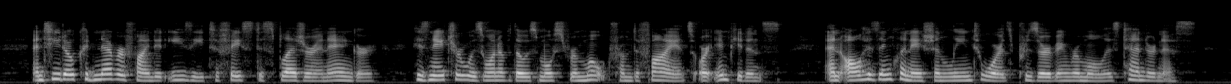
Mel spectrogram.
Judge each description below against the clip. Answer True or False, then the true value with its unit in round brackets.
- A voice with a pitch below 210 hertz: True (185 Hz)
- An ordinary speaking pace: True (160 wpm)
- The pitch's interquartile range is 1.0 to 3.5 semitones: True (2.7 semitones)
